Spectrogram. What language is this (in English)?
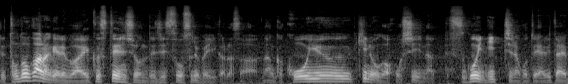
Japanese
